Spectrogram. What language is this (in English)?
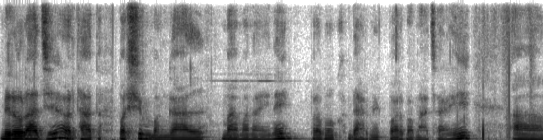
Nepali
